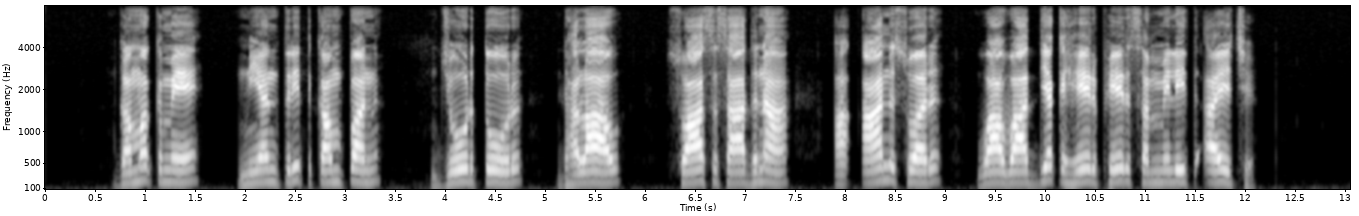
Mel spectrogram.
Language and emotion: Maithili, neutral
